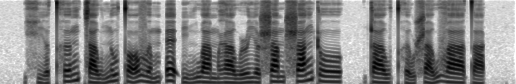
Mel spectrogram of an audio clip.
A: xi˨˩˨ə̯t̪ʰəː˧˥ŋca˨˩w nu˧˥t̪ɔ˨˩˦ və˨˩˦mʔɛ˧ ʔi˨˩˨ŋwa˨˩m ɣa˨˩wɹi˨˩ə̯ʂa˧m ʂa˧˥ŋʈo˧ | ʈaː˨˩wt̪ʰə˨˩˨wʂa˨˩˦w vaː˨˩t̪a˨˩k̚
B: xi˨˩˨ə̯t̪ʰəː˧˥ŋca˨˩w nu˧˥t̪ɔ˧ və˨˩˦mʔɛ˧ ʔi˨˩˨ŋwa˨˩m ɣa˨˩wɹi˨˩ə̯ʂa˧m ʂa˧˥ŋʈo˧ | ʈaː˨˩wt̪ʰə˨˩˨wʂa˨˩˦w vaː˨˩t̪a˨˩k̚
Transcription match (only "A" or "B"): A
